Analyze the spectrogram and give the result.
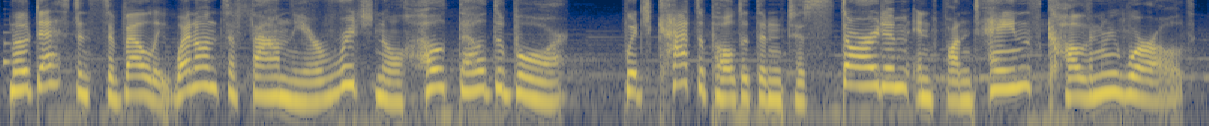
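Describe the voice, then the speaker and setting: An actress playing a proud, exacting chef in a video game, speaking precisely and with haughty self-assurance. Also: female voice, on the high side, lively intonation, moderate pace, faint music behind, natural voice. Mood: storytelling.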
